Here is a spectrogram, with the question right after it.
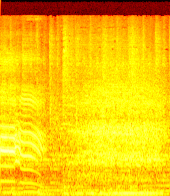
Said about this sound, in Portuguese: Grita aí pra mim. Ai! Ai! Era assim que eu ia gritar.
